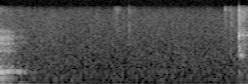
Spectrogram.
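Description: A couple of faint computer mouse clicks about a second in, against quiet room tone.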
